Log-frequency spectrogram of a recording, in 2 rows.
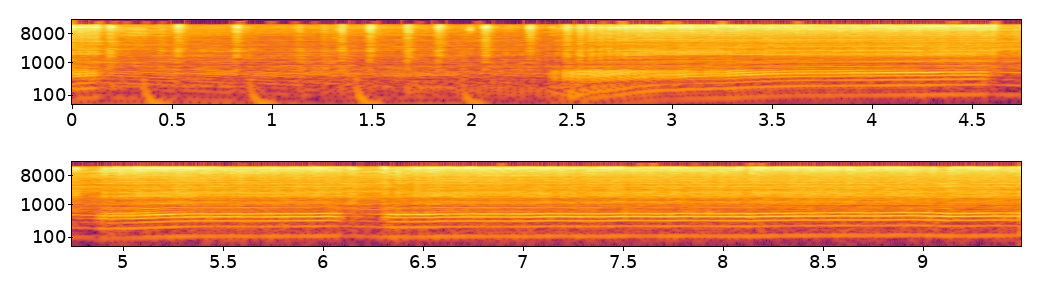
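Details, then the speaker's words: Suzuki JR50 two-stroke after exhaust pipe decarboning cured its bogging; after some clatter it picks up and revs out clean and steady without bogging, running properly. "as you can hear it revs out which is really good so we got that fixed"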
